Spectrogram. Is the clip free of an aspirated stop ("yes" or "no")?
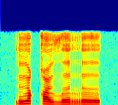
yes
